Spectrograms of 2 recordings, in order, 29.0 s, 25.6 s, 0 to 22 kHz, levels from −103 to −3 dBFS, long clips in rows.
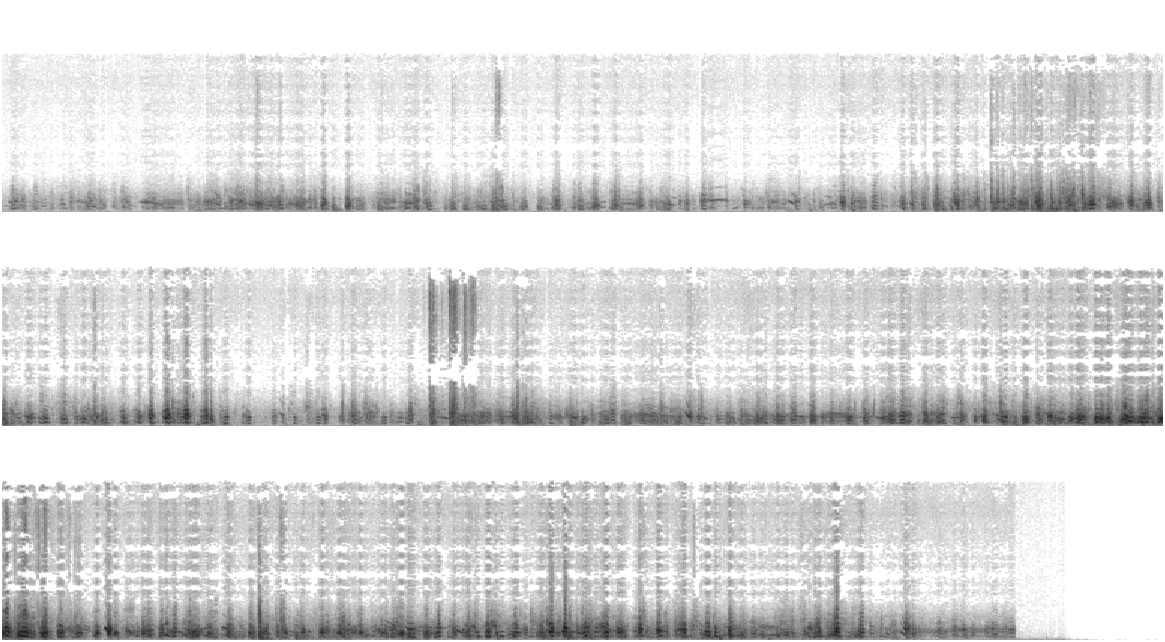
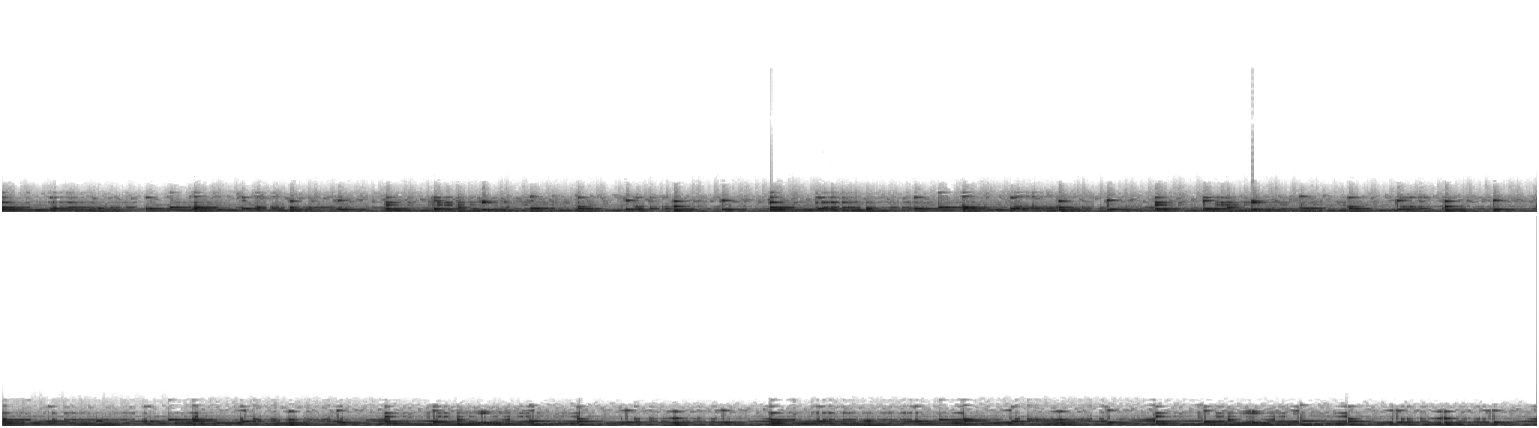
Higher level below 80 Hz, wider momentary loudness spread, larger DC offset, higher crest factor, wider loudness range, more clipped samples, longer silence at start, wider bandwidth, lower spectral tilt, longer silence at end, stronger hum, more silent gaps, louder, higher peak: second, -64 dBFS vs -46 dBFS; first, 22 LU vs 5 LU; neither; first, 24 dB vs 18 dB; first, 19 LU vs 1 LU; neither; about the same, 0.05 s vs 0 s; first, 16.5 kHz vs 2.9 kHz; about the same, -4.5 dB/octave vs -5.5 dB/octave; first, 1.2 s vs 0 s; neither; neither; second, -26 LUFS vs -20 LUFS; second, -4 dBFS vs 0 dBFS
